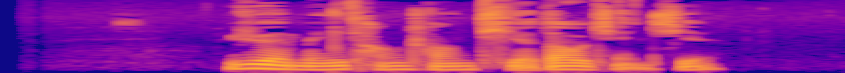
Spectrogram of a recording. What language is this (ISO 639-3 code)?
zho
